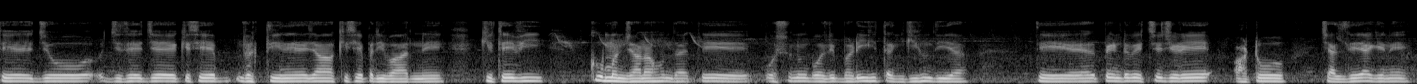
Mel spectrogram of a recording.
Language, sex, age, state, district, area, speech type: Punjabi, male, 18-30, Punjab, Pathankot, rural, spontaneous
